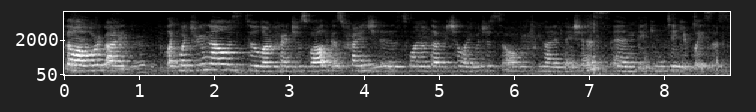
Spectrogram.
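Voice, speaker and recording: A woman's voice: fairly high pitch, flat delivery, moderate pace, few pauses, crowd noise. A young woman whose first language is Russian, answering student questions casually with many fillers. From Kyrgyzstan. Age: young adult. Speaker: alumni guest speaker. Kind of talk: Q&A talk to students. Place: large echoey hall. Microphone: far from the mic. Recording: roomy hall audio from far off.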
